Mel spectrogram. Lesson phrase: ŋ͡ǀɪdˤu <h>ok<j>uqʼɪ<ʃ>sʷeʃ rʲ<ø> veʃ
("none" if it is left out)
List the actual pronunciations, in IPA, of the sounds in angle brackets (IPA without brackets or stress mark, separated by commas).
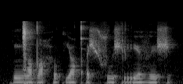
h, j, ʃ, ɛ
